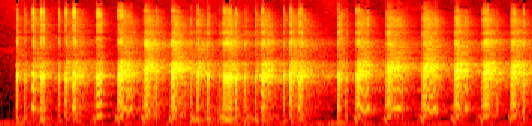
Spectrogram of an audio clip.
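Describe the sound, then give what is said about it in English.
A duck call blown in quick, choppy bursts at ducks lining up to land: rapid hiccuping clucks and short rolling feed-call chatter with bottle single feeds, loud, repeating steadily with brief gaps and no talking. “As soon as they fixing to make that turn and they get lined up with the hole, I'll start hiccuping at them and maybe throw a couple feed calls in, just you know, some bottle single feeds.”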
